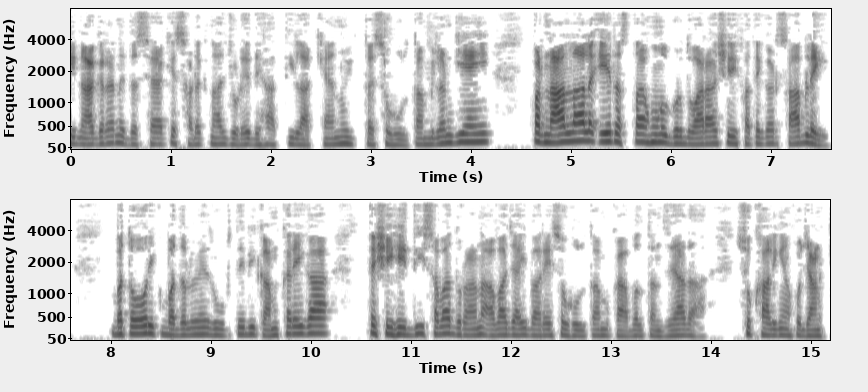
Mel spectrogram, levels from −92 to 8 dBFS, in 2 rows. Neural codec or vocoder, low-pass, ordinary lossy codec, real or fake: none; 7.2 kHz; none; real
